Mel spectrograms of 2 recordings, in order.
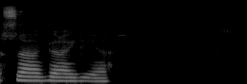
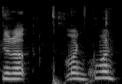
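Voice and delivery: urgent; 6 semitones higher, 10 dB louder, much faster than usual. Real, not acted. Urging character to get up.

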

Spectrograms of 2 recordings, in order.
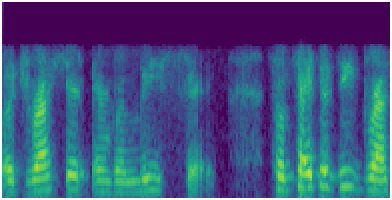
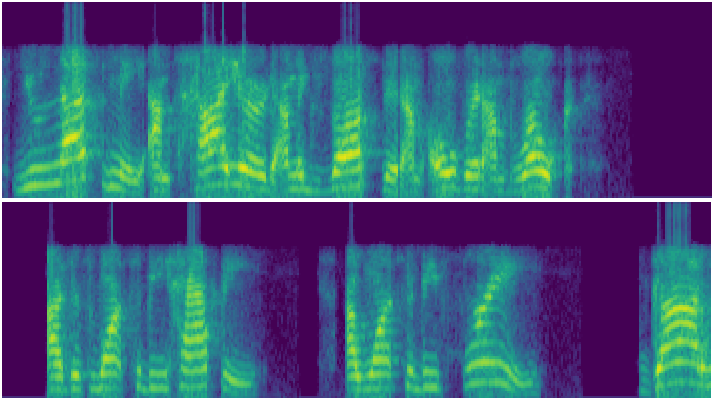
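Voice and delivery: loud, pained outcry; venting pain story; 3 semitones higher, 4 dB louder than usual. Acted. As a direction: let the hurt pour out aloud. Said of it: "I'm gonna express the pain".

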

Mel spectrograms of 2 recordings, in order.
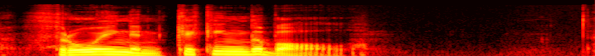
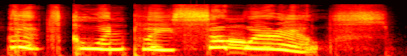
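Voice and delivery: put-on high squeaky child voice; little rabbit girl. Rebecca suggesting to Peppa they play elsewhere, squeaky. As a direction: chirp it like a small rabbit.

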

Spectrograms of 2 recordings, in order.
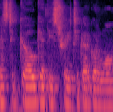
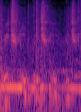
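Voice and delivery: mock alarm; 13 semitones higher than usual.

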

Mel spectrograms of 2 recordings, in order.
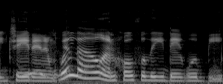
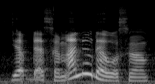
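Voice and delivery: ordinary talk

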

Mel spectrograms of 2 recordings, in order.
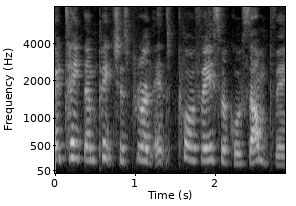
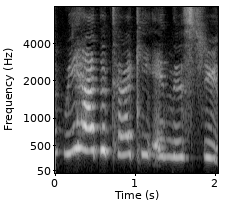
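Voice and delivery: laughing; 10 semitones higher, 6 dB louder than usual. Real, not acted. Laughing disbelief.

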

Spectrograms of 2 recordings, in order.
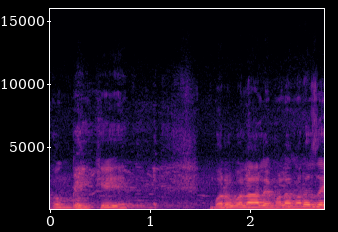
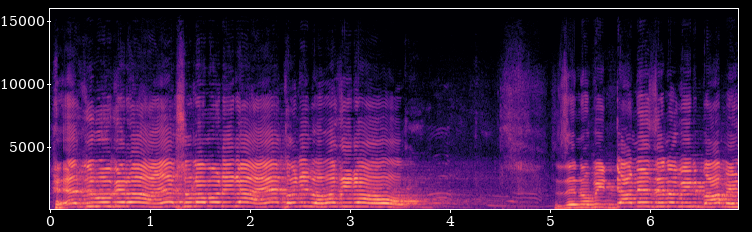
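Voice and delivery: melodic waz preaching; 13 semitones higher, 8 dB louder than usual. Acted. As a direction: preach in a sustained singing cry, stretching the phrase endings. (সুর করে উচ্চস্বরে ওয়াজ)

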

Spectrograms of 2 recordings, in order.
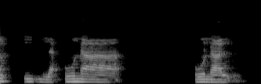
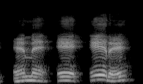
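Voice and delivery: M E R spelled out slowly; letter by letter, slowly; slow spelling; 4 semitones higher, much slower than usual. Shown as a demonstration. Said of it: "y luego mer". (deletreando M E R despacio)

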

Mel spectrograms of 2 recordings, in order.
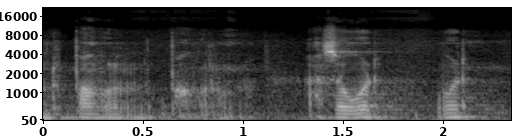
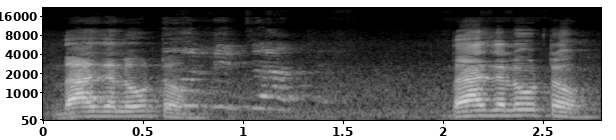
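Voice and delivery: eager urging; 8 semitones higher than usual. Real, not acted. Urging child to wake brother.

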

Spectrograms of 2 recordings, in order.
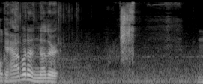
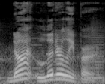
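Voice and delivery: literally stressed, falling, louder; 3 semitones higher, 4 dB louder than usual. Real, not acted. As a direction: hit the word literally hard. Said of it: "That is not how it works".

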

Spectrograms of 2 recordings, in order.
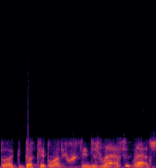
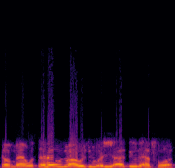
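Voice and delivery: much higher, put-on whine; mock whiny protest; 13 semitones higher, 6 dB louder than usual. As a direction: complain like the victim. I'm laughing because I'm like.

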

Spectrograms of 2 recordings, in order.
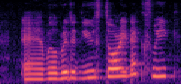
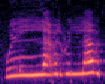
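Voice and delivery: put-on higher, eager children's cheer; excited kids; 6 semitones higher, much faster than usual. Children begging the babysitter, eager. Kids beg for more rhymes.

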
